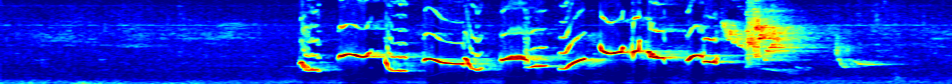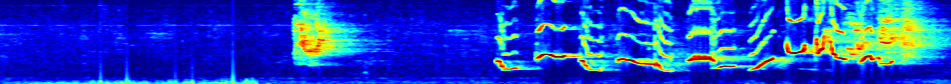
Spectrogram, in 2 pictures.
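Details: Ngeplong gacor song of an oriental magpie-robin, used to set other magpie-robins singing. Fast strings of loud, clear whistles and slurred chips come in two long bursts with a brief call between them, over steady low background noise.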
